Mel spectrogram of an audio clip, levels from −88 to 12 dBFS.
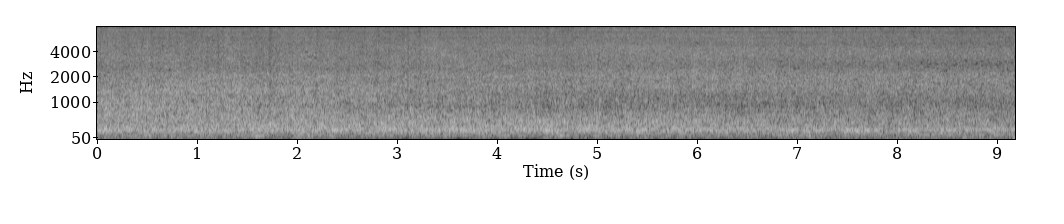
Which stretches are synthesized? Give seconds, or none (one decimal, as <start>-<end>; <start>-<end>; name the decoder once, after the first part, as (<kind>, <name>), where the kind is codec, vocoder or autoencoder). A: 2.4-4.8 (codec, DAC)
